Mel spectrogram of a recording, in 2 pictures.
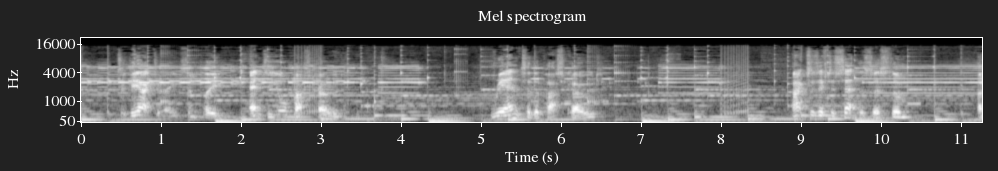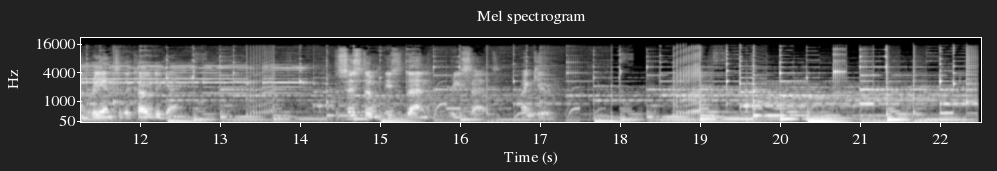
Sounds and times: Music: 0.0s - 22.5s
Speech: 0.5s - 3.3s, 5.2s - 6.5s, 8.9s - 10.4s, 11.2s - 12.6s, 14.4s - 17.2s.

